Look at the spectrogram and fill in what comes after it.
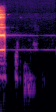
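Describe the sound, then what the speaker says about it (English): A bell is struck once, a short bright ding whose clear tone rings on faintly, followed by a couple of soft low sounds. "I'm going to join in on that bell ringer."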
